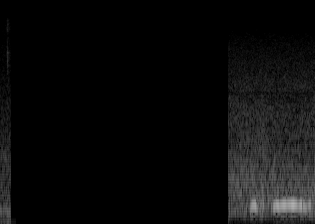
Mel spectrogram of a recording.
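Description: A great horned owl gives low, soft hoots in quick succession after a long silence, with steady background hiss around them.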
